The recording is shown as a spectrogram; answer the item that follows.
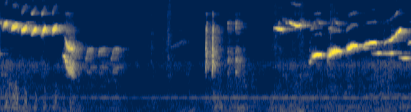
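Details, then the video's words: Singing Hill blue flycatcher (tledekan gunung): a high sweet warble dropping into a short trill, a pause, a brief buzzy note, then a rising series of thin whistled notes, over a low hum. "Si gacor moncor,TLEDEKAN GUNUNG istimewa"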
